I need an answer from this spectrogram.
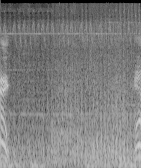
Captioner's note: helicopter blades whirring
